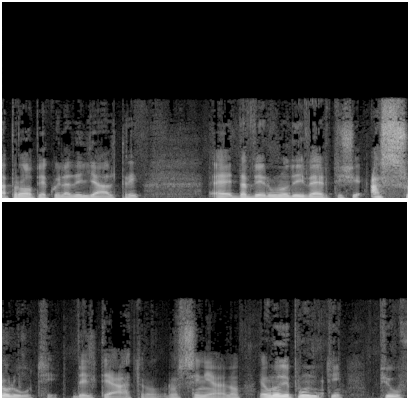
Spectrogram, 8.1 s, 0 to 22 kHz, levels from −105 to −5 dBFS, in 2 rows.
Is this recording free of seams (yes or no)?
no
